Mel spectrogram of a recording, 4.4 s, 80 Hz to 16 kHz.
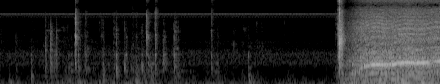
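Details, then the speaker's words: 1989 Tige ski boat after years of sitting, cranked after charging the battery: quiet clicking, then the starter spins the engine over briskly and evenly; healthy cranking, not yet started. "Is that a good sign? That's a good sign. All right. So, she's spinning. We're good there."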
